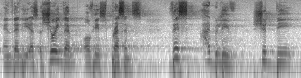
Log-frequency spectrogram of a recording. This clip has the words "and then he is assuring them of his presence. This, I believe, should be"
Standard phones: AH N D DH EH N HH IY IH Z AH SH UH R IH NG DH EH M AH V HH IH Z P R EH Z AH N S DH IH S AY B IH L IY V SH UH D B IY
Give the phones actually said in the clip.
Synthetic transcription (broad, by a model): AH N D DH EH N HH IY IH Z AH SH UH R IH NG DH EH M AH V HH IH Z P R EH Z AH N S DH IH S AY B IH L IY V SH UH D B IY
